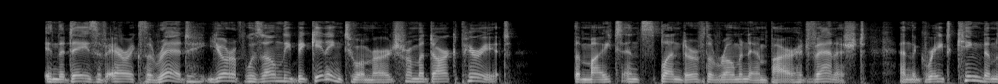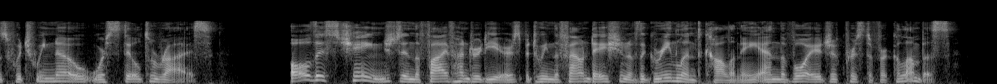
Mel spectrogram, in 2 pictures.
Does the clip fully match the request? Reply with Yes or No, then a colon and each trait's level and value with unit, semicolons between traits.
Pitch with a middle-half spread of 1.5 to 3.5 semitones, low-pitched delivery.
Yes: average, 3.0 semitones; low, 125 Hz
